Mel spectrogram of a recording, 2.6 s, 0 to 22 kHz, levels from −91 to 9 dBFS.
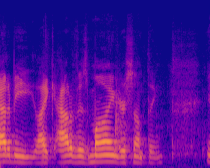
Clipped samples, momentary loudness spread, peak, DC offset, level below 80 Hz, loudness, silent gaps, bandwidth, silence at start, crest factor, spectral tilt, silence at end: under 0.1%; 13 LU; -6 dBFS; under 0.1%; -76 dBFS; -24 LUFS; none; 9.6 kHz; 0 s; 18 dB; -6.5 dB/octave; 0 s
